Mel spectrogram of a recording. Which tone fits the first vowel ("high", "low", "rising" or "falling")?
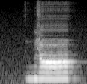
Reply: high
